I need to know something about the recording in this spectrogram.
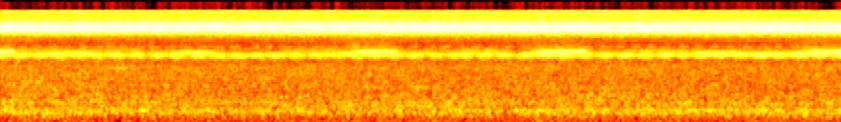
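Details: Night-time crickets calling together, a continuous piercing high-pitched trill with a slightly wavering lower layer that swells every second or two. Nothing else intrudes.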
